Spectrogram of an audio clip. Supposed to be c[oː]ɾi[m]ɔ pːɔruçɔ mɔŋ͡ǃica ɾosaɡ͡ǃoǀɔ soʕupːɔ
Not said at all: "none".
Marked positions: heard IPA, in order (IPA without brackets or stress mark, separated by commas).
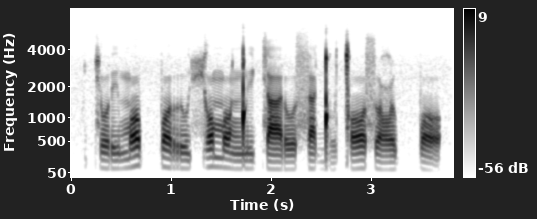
o, m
